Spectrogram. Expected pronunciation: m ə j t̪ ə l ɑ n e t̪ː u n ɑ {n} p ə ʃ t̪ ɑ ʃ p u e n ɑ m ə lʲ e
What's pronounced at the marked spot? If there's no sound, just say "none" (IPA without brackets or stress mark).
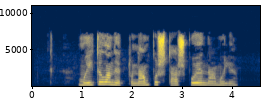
m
